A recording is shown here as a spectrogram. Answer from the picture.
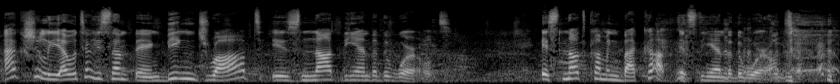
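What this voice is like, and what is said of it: Foreign accent, hard to place. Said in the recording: “I don't quite recognize the accent.”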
